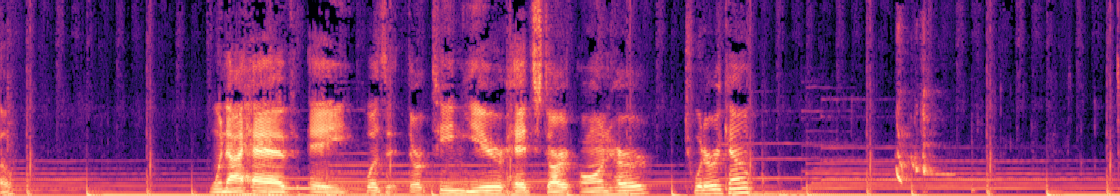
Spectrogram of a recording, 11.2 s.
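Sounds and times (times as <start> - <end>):
speech: 2.1 - 7.7
water bottle squeaking while sipping: 9.0 - 9.5.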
